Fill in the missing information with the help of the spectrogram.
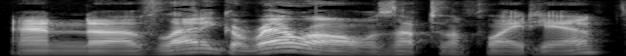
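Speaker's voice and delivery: sportscaster impression with swooping emphasis; play-by-play announcer. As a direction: call the at-bat like a veteran broadcaster. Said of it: "just as excited to hear".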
